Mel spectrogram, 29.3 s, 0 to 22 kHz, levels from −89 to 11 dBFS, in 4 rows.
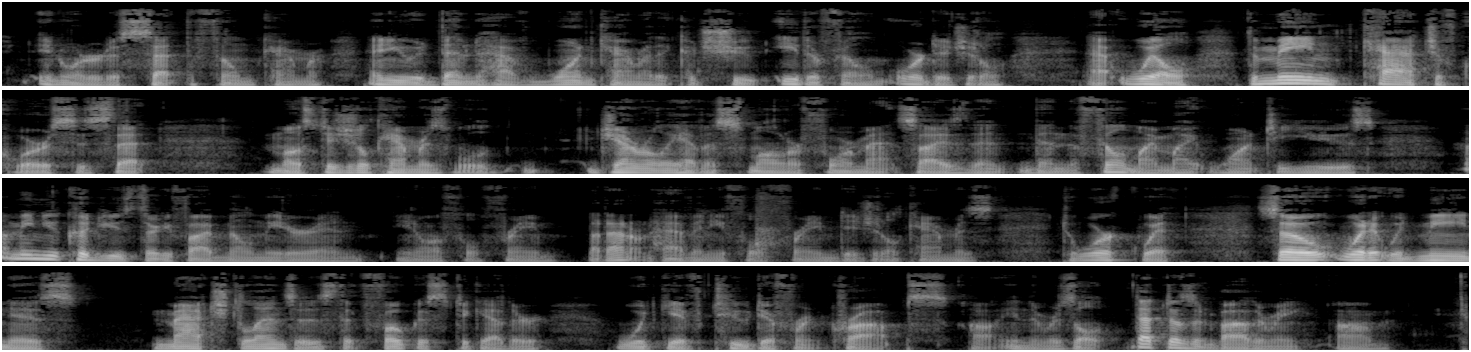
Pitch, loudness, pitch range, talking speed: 80 Hz, -24 LUFS, 70-95 Hz, 200 wpm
